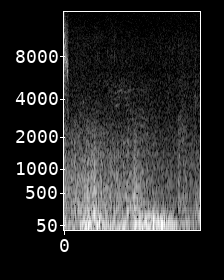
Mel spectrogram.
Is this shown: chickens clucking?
no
